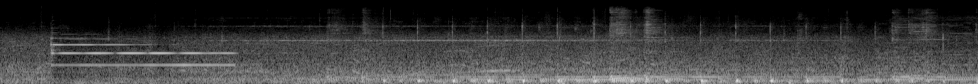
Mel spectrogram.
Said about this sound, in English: While many of the sounds of Melbourne's bustling city streets haven't changed much over the years, the tram bells, the street performers, the cries of the once famous Melbourne newsboy selling the dailies and the weekend editions have long faded.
